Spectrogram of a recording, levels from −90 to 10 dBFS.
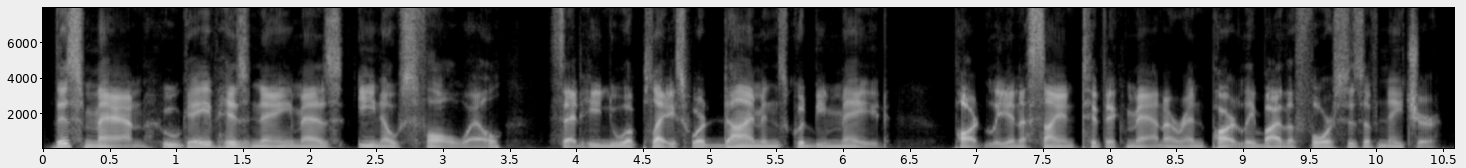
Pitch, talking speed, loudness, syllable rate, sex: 85 Hz, 175 wpm, -21 LUFS, 4.6 syllables/s, male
